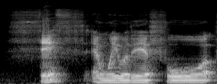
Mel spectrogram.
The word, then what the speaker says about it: Theth: So, some people pronounce it Theth, but we asked the locals, it is pronounced Theth, and we were there for 4 nights.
